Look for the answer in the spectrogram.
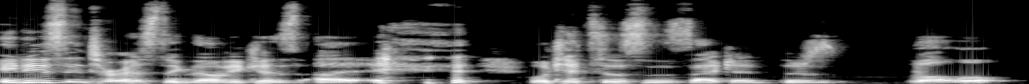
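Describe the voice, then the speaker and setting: A man's voice: fairly high pitch, animated, moderate pace. A man co-hosting a podcast, giving his opinions in an informal, conversational review chat. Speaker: podcast co-host.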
